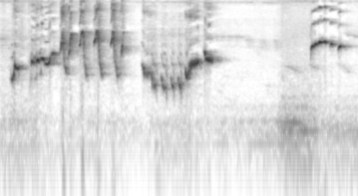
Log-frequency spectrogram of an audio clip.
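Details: White-rumped shama lure song used to attract birds: fast rattling series of rising notes, then slurred whistles and a high descending whistle after a pause, with faint low background hum.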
